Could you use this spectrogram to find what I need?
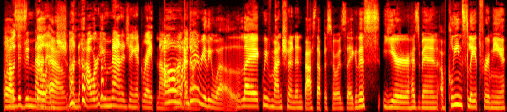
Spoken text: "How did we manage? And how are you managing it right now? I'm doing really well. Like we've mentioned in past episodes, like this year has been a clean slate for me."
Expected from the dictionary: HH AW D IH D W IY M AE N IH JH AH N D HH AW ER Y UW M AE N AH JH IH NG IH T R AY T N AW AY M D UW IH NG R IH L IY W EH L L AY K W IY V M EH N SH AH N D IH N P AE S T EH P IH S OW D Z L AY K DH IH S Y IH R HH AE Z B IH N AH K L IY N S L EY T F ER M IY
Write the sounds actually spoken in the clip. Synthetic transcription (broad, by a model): HH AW D IH D W IY M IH L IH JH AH N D HH AW ER Y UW M AE N AH JH IH NG IH T R AY T N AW AY M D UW IH NG R IH L IY W EH L L AY K W IY V M EH N SH AH N D IH N P AE S T EH P IH S OW D Z L AY K DH IH S Y IH R HH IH Z B IH N AH K L IY N S L EY T F ER M IY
